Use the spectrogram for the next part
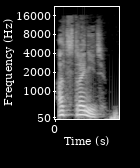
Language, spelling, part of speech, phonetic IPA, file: Russian, отстранить, verb, [ɐt͡sstrɐˈnʲitʲ], Ru-отстранить.ogg
- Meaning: 1. to push aside, to remove 2. to discharge, to dismiss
